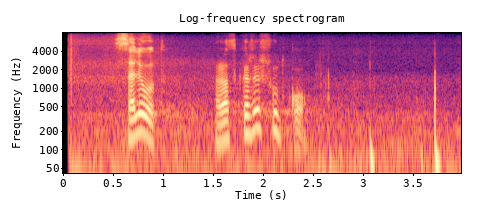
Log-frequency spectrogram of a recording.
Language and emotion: Russian, positive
